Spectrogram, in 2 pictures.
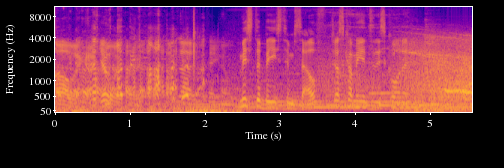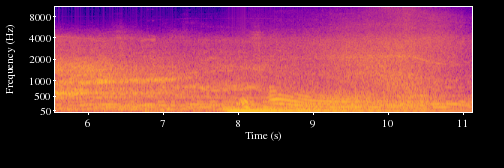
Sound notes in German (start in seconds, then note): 4.4 quietschende Reifen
